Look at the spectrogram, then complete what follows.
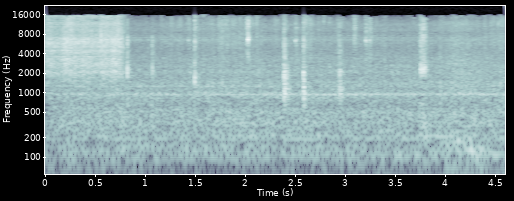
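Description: Juki industrial sewing machine running steadily as it stitches fabric, with a few sharp clicks in the second half.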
